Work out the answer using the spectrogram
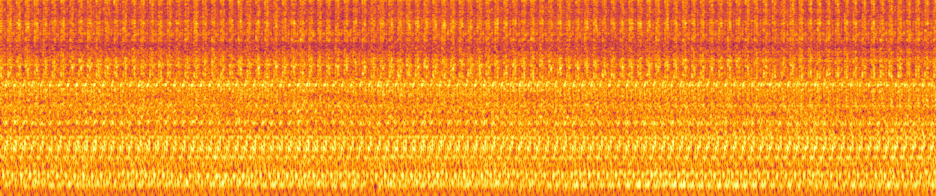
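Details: Westwood lawn tractor's Ruggerini twin-cylinder air-cooled vertical-shaft diesel, previously hydrolocked, after repair; loud, busy clatter at steady speed, firing evenly with no knock standing out, running properly.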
